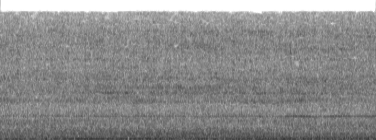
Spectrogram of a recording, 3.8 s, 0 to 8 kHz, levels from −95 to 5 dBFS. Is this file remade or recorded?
recorded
